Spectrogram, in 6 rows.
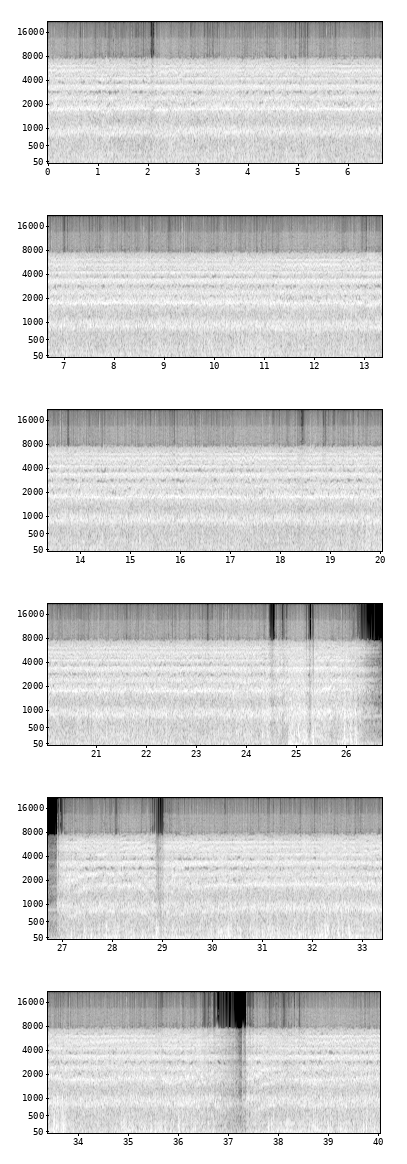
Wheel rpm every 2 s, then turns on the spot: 230, 230, 230, 230, 230, 230, 220, 230, 230, 230, 230, 230, 180, 120, 170, 230, 230, 220, 140, 210.
none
